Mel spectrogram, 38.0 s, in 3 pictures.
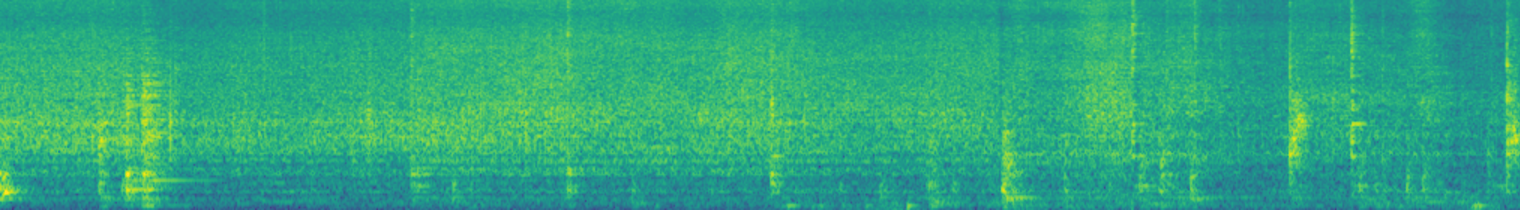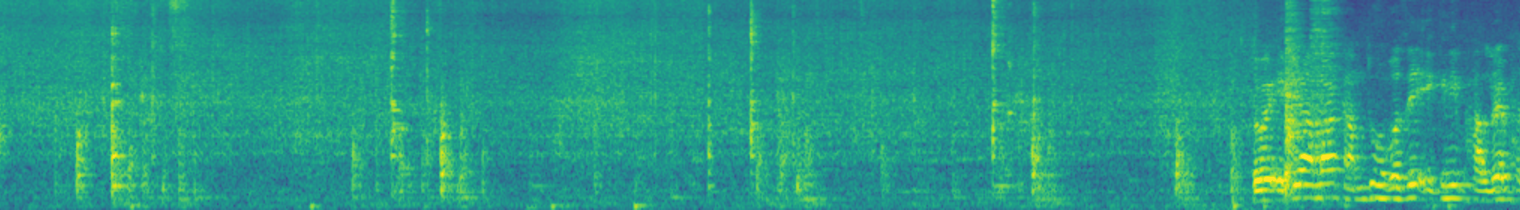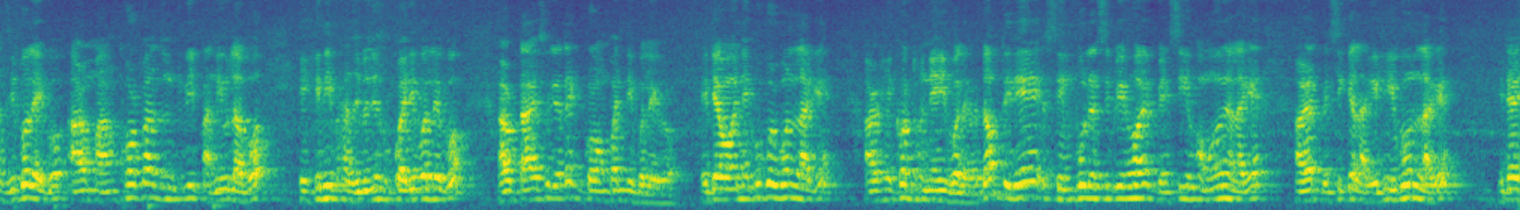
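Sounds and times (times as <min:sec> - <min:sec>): chicken sizzling in a pan: 0:00.0 - 0:25.3
metal spatula scraping a pan: 0:03.4 - 0:23.9.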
